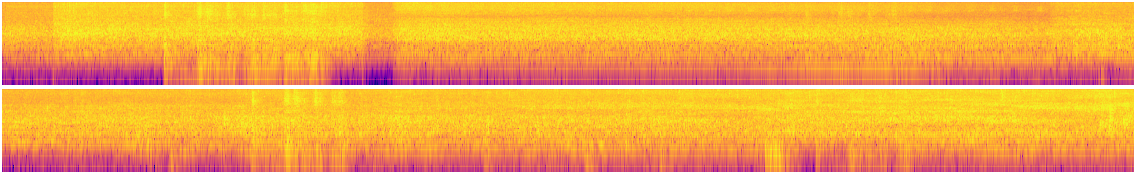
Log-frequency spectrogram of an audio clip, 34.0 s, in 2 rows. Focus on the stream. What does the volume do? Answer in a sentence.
The volume of the stream stays about the same.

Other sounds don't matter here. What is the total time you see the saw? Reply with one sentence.
You can hear the saw for 7 seconds altogether.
